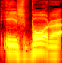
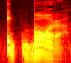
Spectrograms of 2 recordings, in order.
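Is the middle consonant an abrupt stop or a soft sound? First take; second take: soft sound; abrupt stop. First: The middle consonant is soft, with no abrupt stop. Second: The middle consonant is an abrupt stop. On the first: The speaker calls it wrong. "those two words that I mispronounced" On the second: The speaker calls it right. "the proper pronunciations"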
